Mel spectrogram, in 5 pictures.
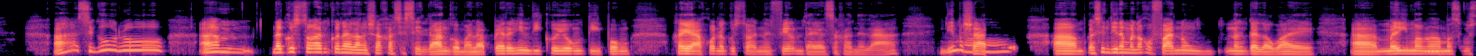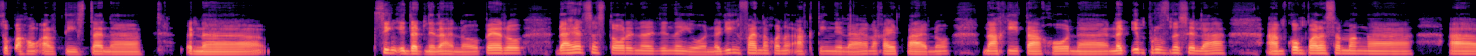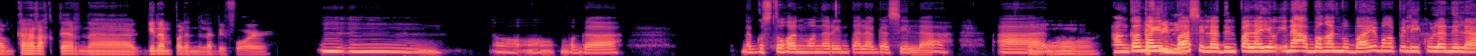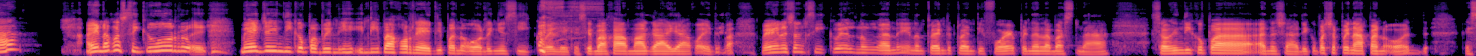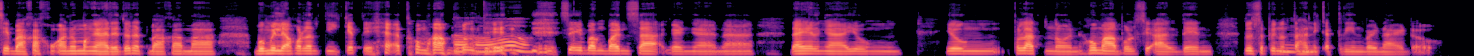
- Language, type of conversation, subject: Filipino, podcast, Ano ang paborito mong pelikula, at bakit ito tumatak sa’yo?
- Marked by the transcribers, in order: gasp; other background noise; breath; gasp; chuckle; hiccup; breath; joyful: "bumili ako ng ticket eh"; chuckle; laughing while speaking: "at humabol din sa"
